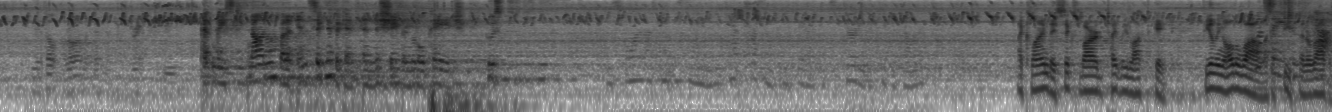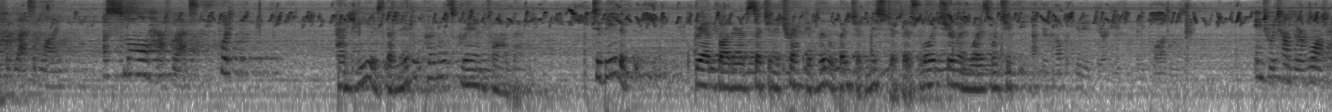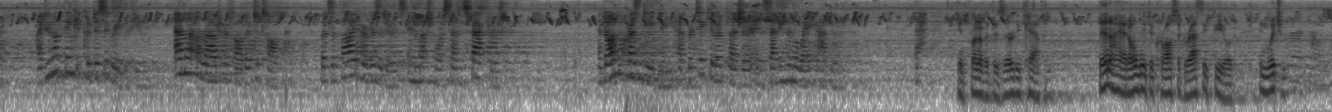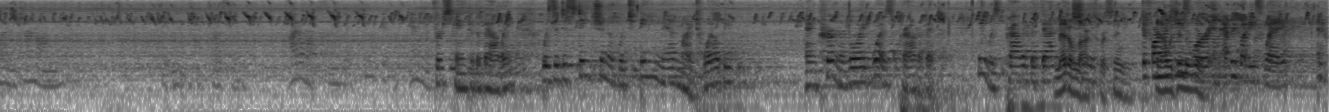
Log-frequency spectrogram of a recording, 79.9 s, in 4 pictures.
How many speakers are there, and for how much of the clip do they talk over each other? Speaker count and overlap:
6, about 7%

